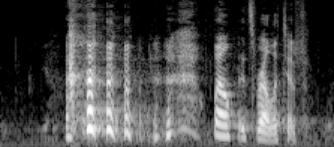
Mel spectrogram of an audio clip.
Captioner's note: laughing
